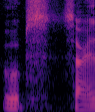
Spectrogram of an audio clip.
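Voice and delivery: ordinary delivery

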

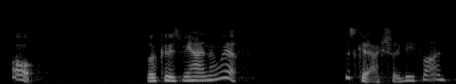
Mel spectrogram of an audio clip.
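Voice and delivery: hushed, softened imitation of pleased discovery; mock dawning realization. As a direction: let the realization sink in softly. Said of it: "shifting and transitioning and realizing".

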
